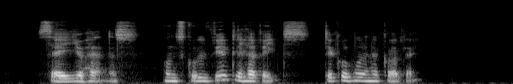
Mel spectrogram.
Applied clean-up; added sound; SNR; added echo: neural mask model DeepFilterNet 3.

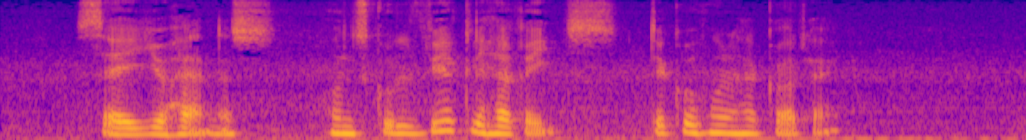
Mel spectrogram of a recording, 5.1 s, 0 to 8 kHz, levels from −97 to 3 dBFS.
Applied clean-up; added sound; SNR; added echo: none; none; none; none.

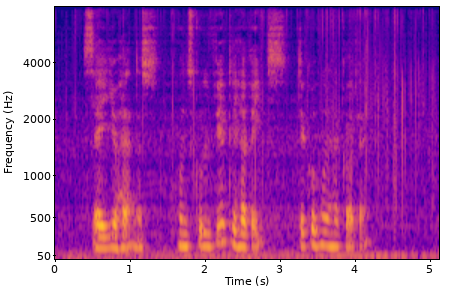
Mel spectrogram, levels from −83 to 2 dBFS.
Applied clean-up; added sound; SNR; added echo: none; Crumpling, crinkling; 20 dB; reverberation time 0.3 s.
